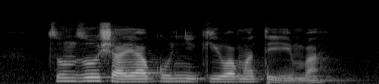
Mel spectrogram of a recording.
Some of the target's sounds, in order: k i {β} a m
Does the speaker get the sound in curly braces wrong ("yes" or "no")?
yes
